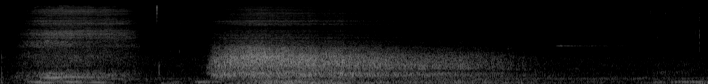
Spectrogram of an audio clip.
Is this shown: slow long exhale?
yes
